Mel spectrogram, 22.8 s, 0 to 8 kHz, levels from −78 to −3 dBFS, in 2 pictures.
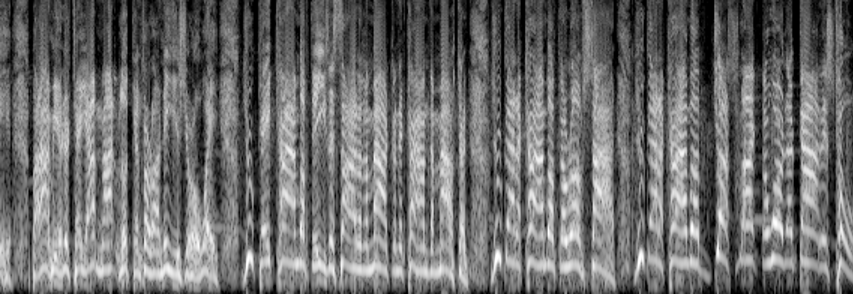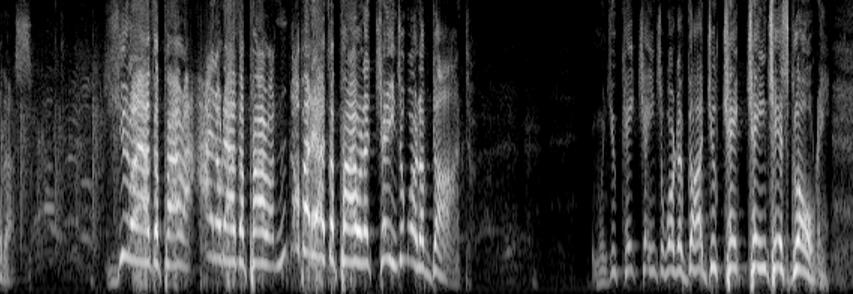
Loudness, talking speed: -12 LUFS, 220 wpm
